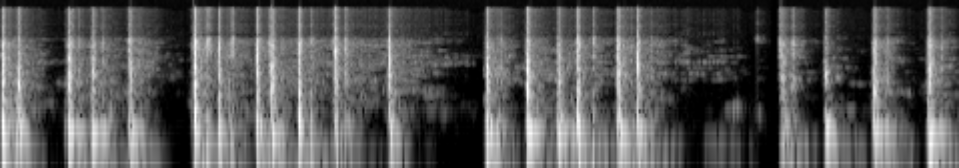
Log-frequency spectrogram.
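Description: Typing on a computer keyboard: quick runs of keystrokes in four bursts, with short pauses between them.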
